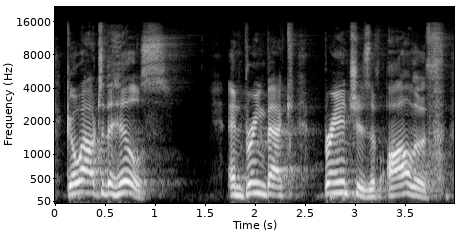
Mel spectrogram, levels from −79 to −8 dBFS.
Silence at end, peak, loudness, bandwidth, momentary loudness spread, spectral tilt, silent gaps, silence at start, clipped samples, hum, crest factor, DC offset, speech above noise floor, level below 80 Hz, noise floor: 0 s; -2 dBFS; -17 LUFS; 16 kHz; 8 LU; -4.5 dB/octave; none; 0 s; under 0.1%; none; 16 dB; under 0.1%; 35 dB; -60 dBFS; -52 dBFS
